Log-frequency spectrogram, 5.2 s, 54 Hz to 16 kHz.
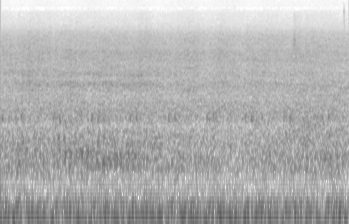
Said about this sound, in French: Regardez comme c'est drôle. Ça, c'était le TGV. Eh oui, voilà, on est là en train de regarder cette très jolie rivière, ouais. Un peu droite quand même, mais et juste à ce moment-là, le TGV passe. Il y a 15 mètres de la rivière.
